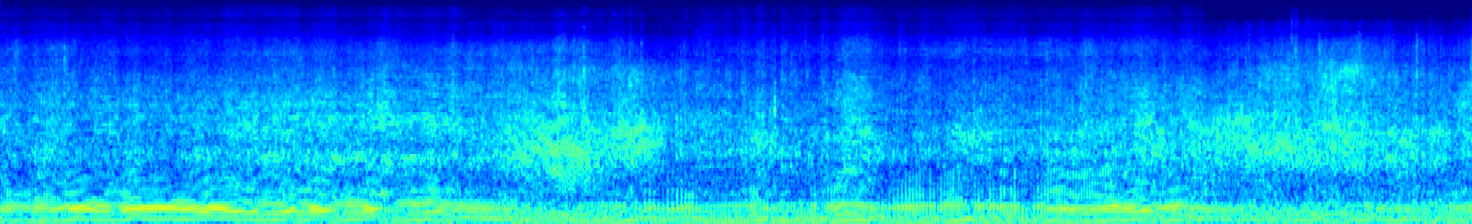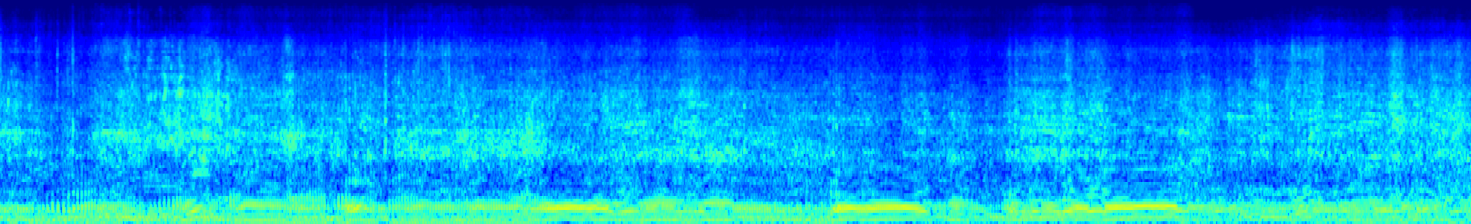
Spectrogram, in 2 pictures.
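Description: Motocross dirt bike engine ridden hard, revving up and down continuously.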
